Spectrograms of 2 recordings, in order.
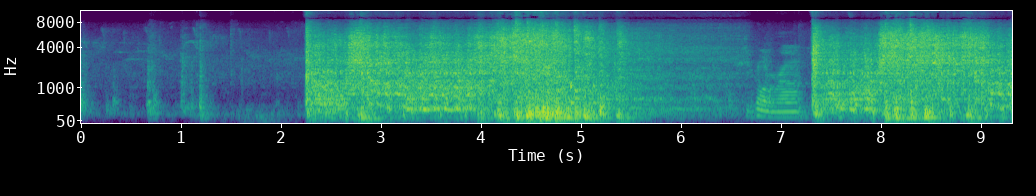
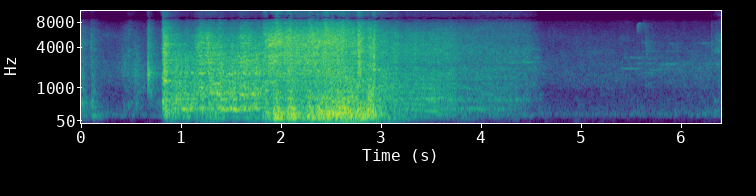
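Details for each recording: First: Chevrolet El Camino first start attempt with a sticking choke: it cranks, fires and catches into a loud, rough-edged run, dips briefly, then picks back up; the engine sounds healthy. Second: Chevrolet El Camino of unknown engine, bought cheap: starter churning, then a harsh coughing burst that dies away as it pops back through the carburetor; timing is way out and the distributor is moving.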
